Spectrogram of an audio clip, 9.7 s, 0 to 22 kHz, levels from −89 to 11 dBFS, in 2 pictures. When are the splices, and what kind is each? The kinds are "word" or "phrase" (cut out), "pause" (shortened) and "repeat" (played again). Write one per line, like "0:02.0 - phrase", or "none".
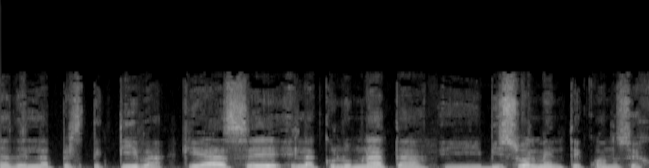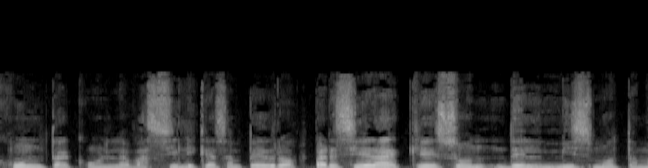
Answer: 0:01.3 - pause
0:03.3 - word
0:07.1 - pause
